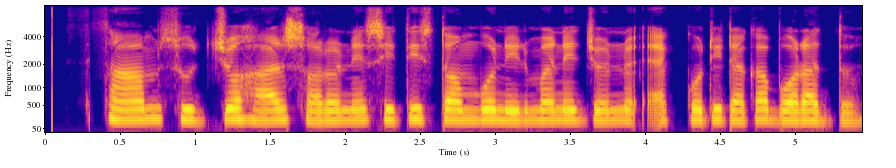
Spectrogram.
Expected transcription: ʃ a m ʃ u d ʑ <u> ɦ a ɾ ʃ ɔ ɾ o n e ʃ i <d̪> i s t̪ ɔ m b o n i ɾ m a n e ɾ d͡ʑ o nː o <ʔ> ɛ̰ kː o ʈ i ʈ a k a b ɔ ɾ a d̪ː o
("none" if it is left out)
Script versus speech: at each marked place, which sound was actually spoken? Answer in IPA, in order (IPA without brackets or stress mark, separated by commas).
o, t̪, ʔ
